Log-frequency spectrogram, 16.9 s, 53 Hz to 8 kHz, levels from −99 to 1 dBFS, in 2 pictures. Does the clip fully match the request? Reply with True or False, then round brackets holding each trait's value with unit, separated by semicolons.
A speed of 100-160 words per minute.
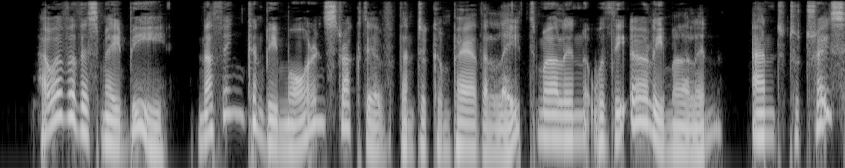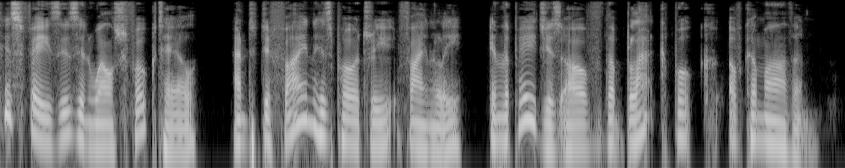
True (150 wpm)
